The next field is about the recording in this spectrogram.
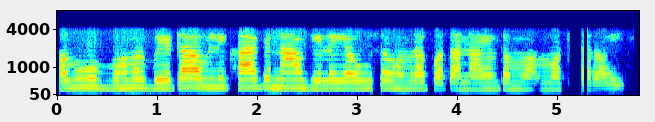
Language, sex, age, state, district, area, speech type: Maithili, female, 45-60, Bihar, Sitamarhi, rural, conversation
